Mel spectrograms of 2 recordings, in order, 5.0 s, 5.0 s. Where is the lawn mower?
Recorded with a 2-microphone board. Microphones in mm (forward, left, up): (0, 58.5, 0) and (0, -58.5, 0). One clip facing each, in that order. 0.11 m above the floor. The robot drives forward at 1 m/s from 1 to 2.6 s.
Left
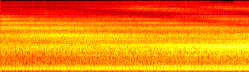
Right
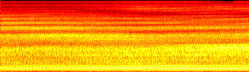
50° right (ahead or behind); by 5.0 s 25° right (ahead or behind).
